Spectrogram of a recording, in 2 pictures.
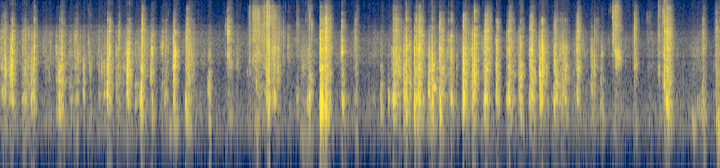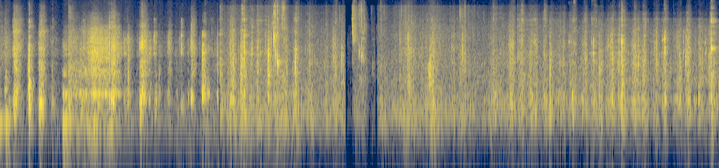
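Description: Close-miked chewing of a waffle sandwich filled with whipped cream, strawberries and chocolate: dense quick clicks, smacks and soft crunches of the waffle crust.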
